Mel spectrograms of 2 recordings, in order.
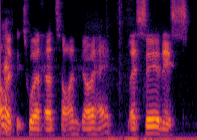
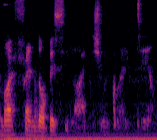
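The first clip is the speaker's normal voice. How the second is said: soft, very quiet, hushed whisper; 4 semitones lower, 13 dB quieter than usual. Telling the bar woman while walking past: whispering. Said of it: "I tell the woman in a sort of a whisper".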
